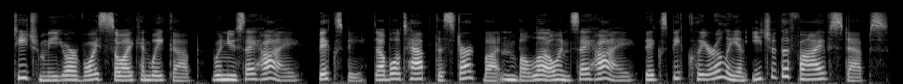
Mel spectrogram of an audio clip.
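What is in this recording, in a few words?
wake up ready, American English; Bixby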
